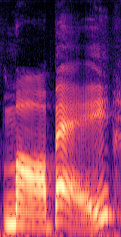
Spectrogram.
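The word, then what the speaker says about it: Mabe: a Marb Pearl um Marb Pearl pronounced Marb um are a unique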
